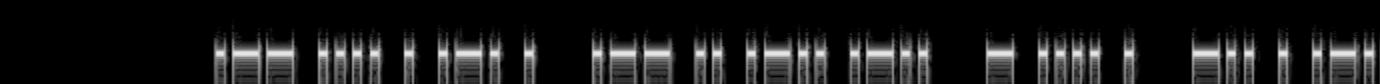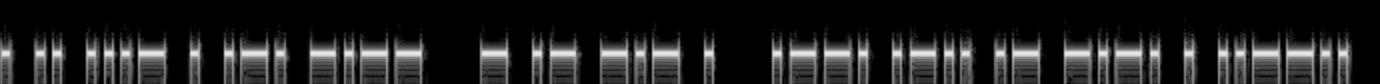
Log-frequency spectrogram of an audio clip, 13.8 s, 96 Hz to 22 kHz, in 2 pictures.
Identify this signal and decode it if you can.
Morse code, heard as a keyed tone, about 28 wpm, 700 Hz. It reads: WHERE WILL THE DELIVERY TAKE PLACE?
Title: Sentences from Top 1500 Words 28wpm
